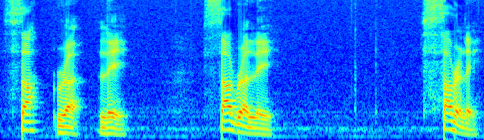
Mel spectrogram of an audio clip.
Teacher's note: we go into a schwa sound which the tongue raises a little bit higher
